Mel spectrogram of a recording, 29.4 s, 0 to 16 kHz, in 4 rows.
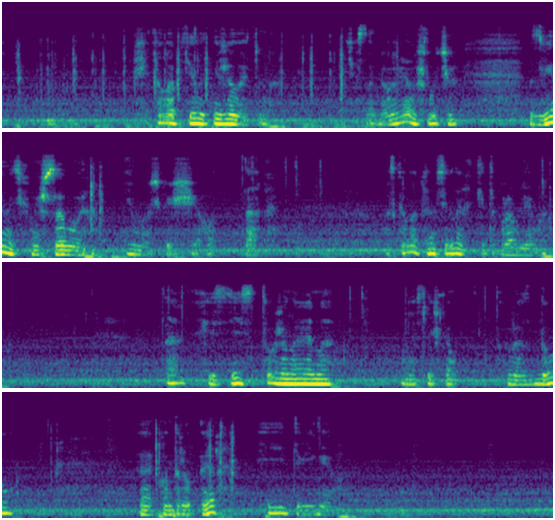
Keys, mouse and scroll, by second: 0.8 ctrl+z, 1.2 ctrl+z, 1.6 ctrl+z, 1.9 ctrl+z, 2.1 ctrl+z, 2.5 ctrl+z, 3.5 ctrl+z, 4.0 ctrl+z, 4.4 ctrl+z, 8.5 s, 11.1 click, 11.5-14.5 middle drag, 16.8 click, 18.0 click, 19.3 click, 21.1 click, 24.7 ctrl+r.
